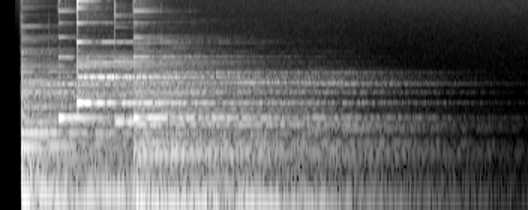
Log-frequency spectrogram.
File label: Rank Up Jingle; Oninaki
